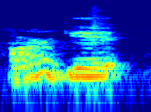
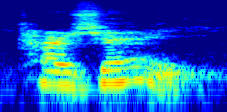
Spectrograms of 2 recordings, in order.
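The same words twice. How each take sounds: First: It is said with plain English pronunciation. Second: It is said with French-style pronunciation.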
